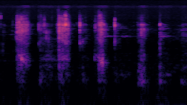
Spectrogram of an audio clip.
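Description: Close-up chewing of crisp fried strips, a steady run of crunches about twice a second.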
